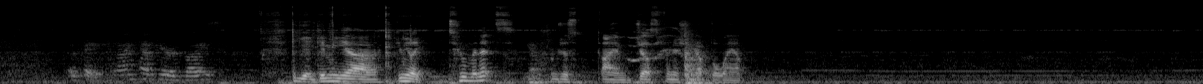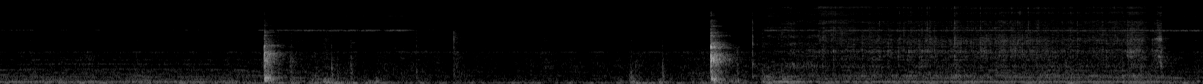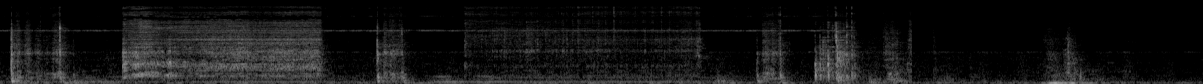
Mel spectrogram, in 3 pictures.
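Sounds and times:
potter's wheel humming: 0:00.0 - 0:16.2, 0:18.9 - 0:33.2
tool scraping clay: 0:20.7 - 0:28.2.

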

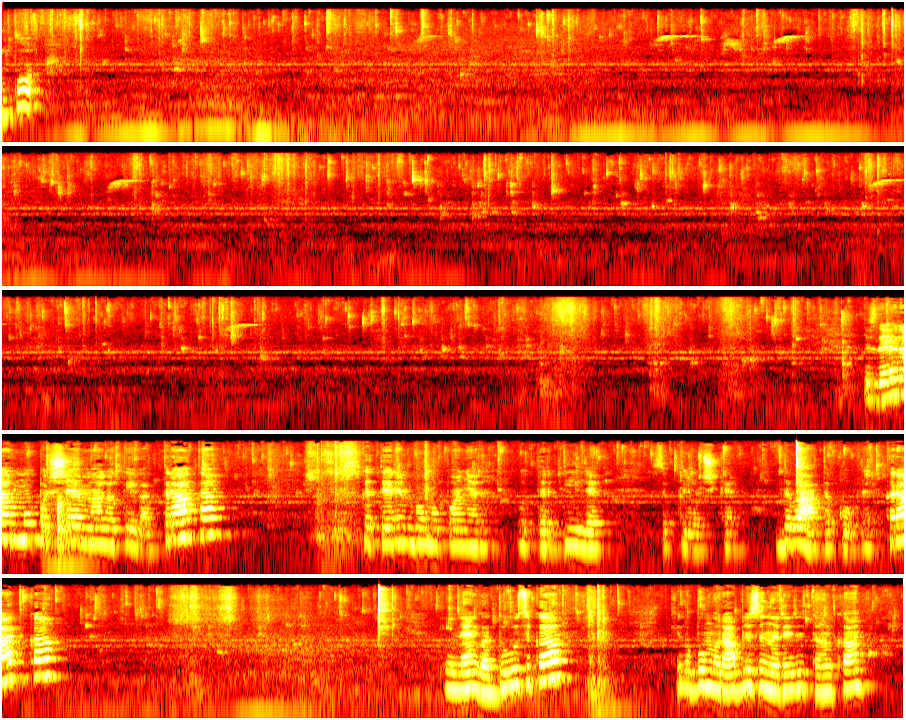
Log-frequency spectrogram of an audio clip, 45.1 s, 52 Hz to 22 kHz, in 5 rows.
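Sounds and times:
leafy twigs rustling: 0:00.0 - 0:14.3.

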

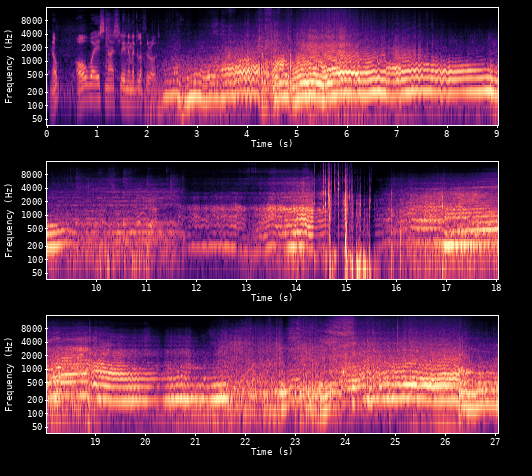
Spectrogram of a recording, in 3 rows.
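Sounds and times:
rally car engines revving: 0:01.9 - 0:14.7, 0:15.6 - 0:27.0
car sliding on gravel: 0:21.3 - 0:25.7.

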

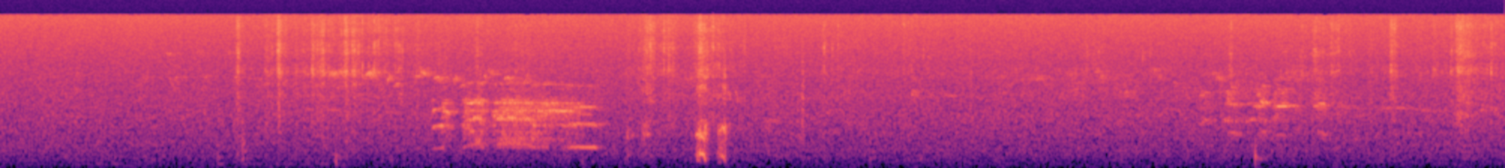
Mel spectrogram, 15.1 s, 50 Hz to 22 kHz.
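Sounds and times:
kittens rustling on plastic sheet: 0:02.4 - 0:04.0, 0:13.2 - 0:15.0
rooster crowing: 0:04.3 - 0:06.1, 0:12.0 - 0:14.3.

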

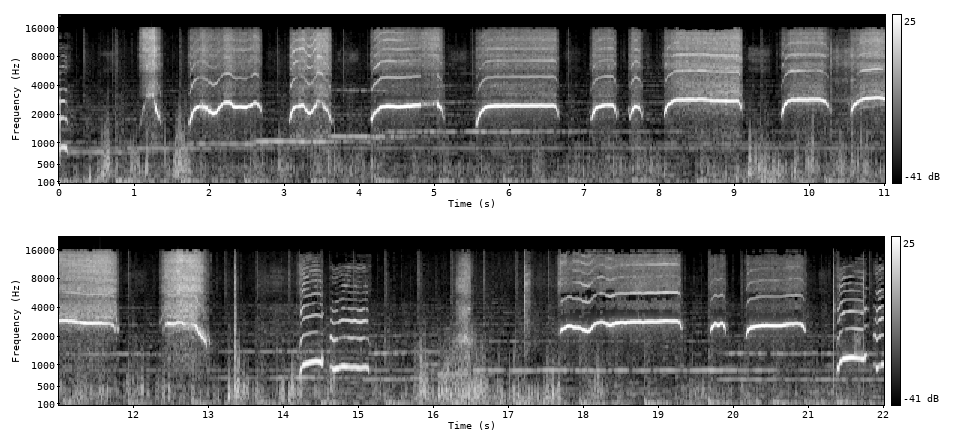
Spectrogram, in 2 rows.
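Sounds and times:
loud high whistled notes: 0:01.0 - 0:13.1, 0:17.5 - 0:22.0.

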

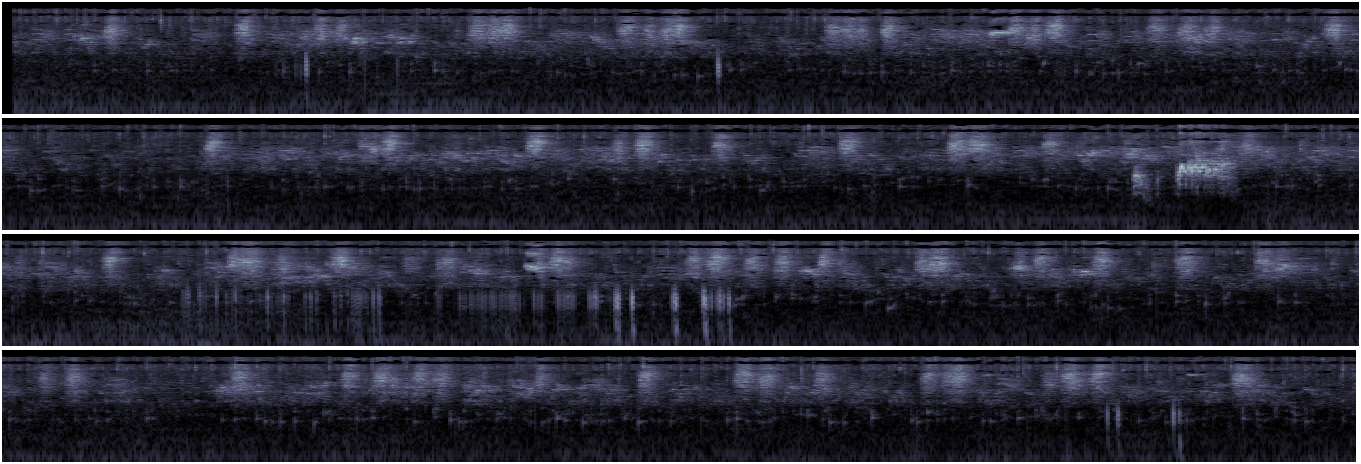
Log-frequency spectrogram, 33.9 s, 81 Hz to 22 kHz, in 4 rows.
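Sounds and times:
high bird chirps: 0:15.1 - 0:22.2
quail crowing: 0:15.6 - 0:16.2.

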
